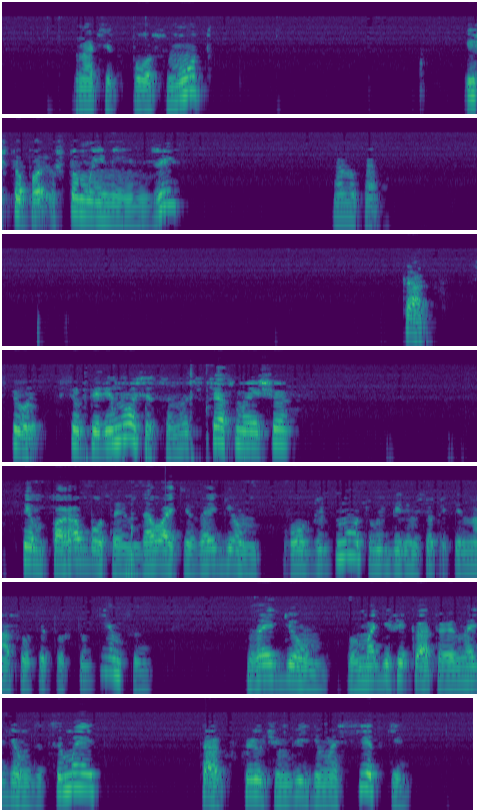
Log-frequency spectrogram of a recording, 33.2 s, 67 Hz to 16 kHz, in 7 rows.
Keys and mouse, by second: 0.6-1.7 drag, 3.3-4.4 drag, 13.7 click, 15.7 ctrl+z, 16.7 ctrl+z, 19.2 ctrl+z, 21.4 click, 23.3 click, 27.3-28.7 drag, 33.1-33.2 drag.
